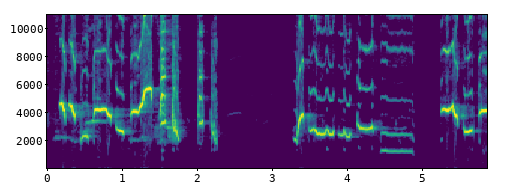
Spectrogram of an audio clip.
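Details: Oriental magpie-robin lure song in energetic gacor style, meant to trigger another bird to sing, fight and fan its tail; rapid clear whistles and rising slurs, a pause, then long level and falling whistled notes.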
